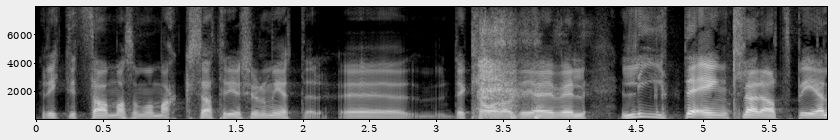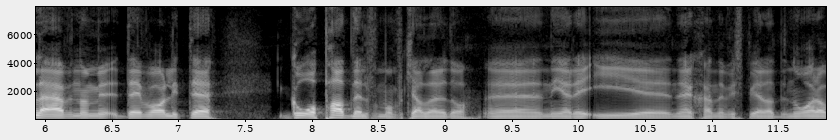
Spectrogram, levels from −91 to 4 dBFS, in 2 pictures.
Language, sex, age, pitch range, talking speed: Swedish, male, 20-39, 100-140 Hz, 175 wpm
